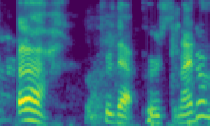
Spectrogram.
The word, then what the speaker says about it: UGH: How do you say, ugh for that person?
